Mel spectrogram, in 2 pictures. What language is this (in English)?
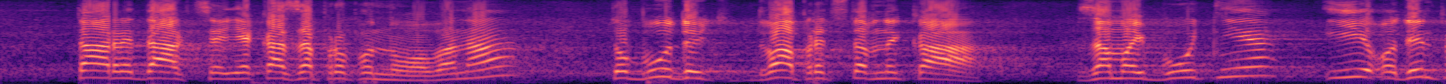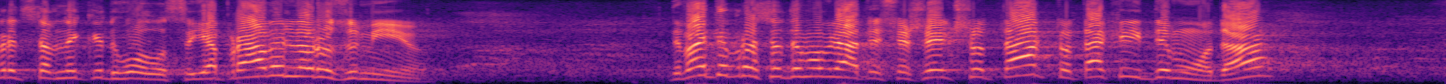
Ukrainian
